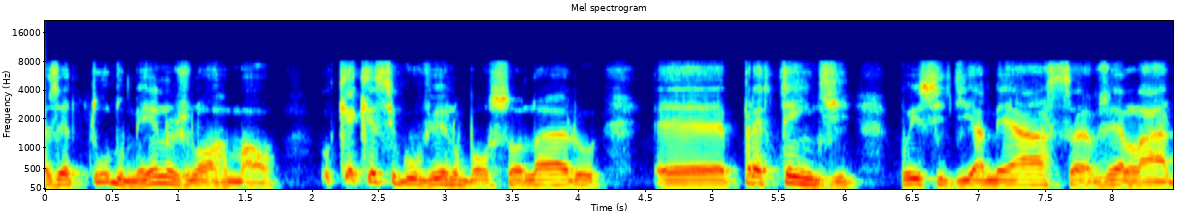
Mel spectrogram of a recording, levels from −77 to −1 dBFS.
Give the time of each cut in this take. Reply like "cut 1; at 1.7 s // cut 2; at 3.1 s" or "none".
cut 1; at 6.8 s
